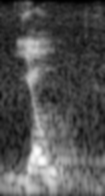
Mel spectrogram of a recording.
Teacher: Maliki yaumiddin. Yau ini bibirnya harus kita moncongkan, yau dia karena waw itu dia kedua bibir kita bergerak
